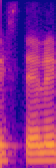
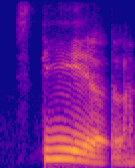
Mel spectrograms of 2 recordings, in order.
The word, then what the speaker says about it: stele: Okay, stele ni ada two different pronunciation lah. Steel, ada yang sebut steel juga ya.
